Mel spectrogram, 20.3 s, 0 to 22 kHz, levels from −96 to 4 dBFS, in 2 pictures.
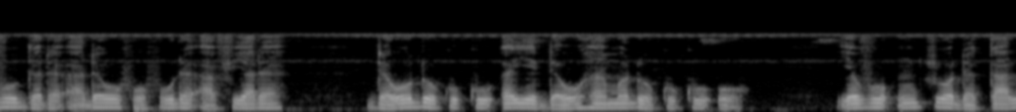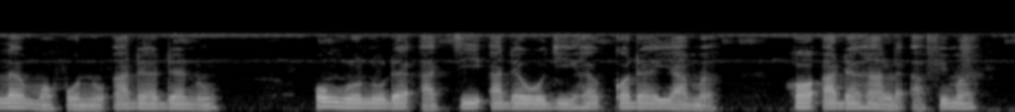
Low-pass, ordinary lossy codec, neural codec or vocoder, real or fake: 7.2 kHz; AAC, 48 kbps; none; real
